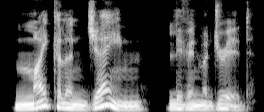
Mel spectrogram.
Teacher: No decimos and, Decimos and y muchas veces no pronunciamos la D.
